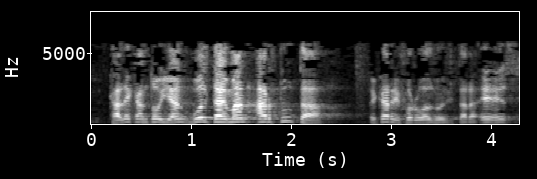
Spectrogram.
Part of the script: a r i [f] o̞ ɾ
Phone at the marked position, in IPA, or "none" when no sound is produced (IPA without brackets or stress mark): f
